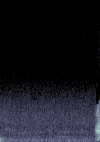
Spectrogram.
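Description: A pause in a man's speech: faint steady hiss of an old sermon recording, with his voice ending at the start and starting again right at the end.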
